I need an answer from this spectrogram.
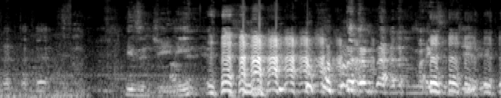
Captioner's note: laughter; laughter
